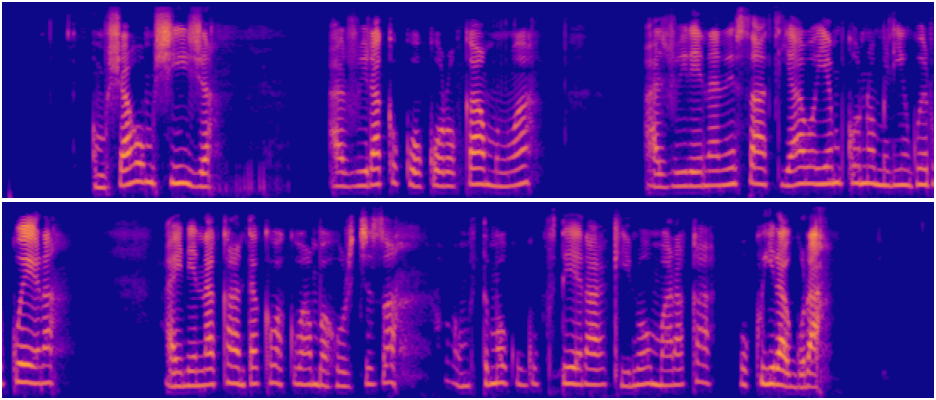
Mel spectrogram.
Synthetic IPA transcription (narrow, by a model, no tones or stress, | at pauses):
o̞muʃaho̞muʃiːʒa | ʒwiːɾakakoːkoɾokamunwa | ʒwiːɾe̞nanesaːtijaβoje̞miko̞nomiɾiːŋɡwe̞ɾukwe̞ːɾa | inenakaːntakuβakuβaːmbahuɾuciza | omutimokuɡuku̥fte̞ːɾakiːnomumaɾaka | ɡokwiːɾaɡuɾa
